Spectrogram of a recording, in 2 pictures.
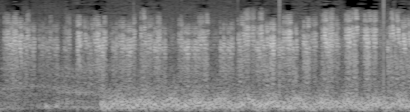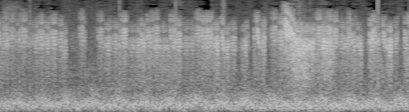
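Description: A deep whooshing rumble swirls loudly.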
